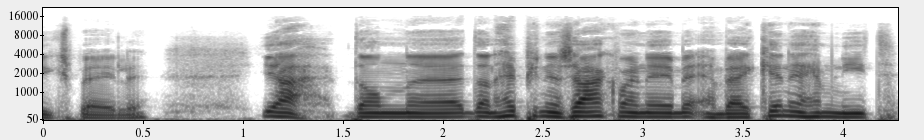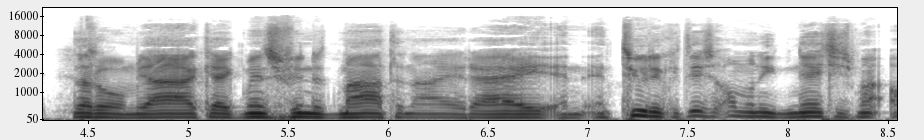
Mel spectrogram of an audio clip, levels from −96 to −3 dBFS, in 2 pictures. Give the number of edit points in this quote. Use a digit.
1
